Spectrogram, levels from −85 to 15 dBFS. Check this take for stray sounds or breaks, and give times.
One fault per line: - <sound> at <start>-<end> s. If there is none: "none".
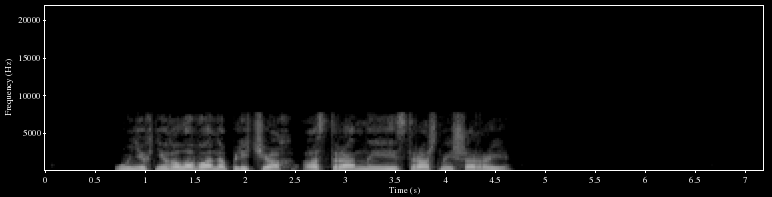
none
